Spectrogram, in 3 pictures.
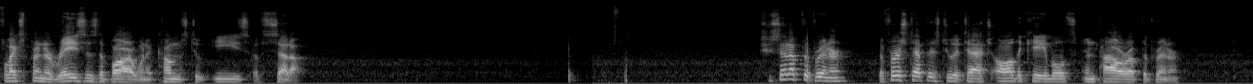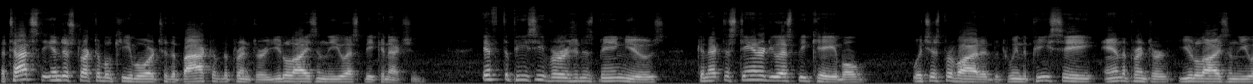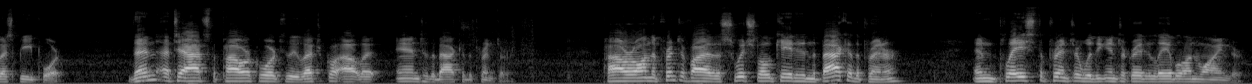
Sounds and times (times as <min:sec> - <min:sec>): Speech: 0:00.0 - 0:03.1, 0:07.6 - 0:11.9, 0:12.5 - 0:16.8, 0:17.4 - 0:25.8, 0:26.4 - 0:30.3, 0:31.1 - 0:34.1, 0:34.8 - 0:37.5.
